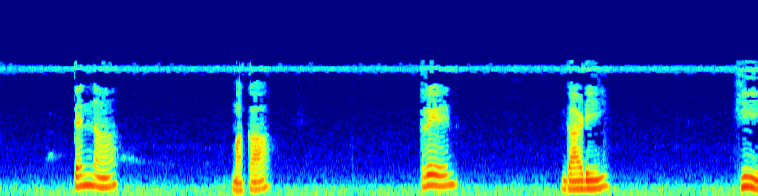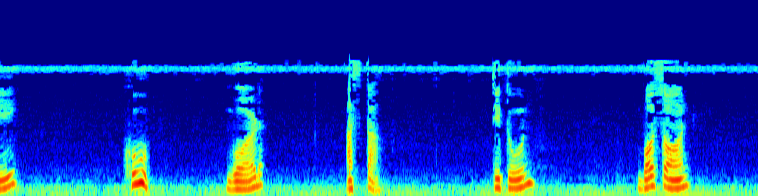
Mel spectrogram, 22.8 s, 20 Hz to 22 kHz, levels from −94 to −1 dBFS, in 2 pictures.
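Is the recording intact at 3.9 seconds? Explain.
No. At 3.9 seconds the speech carries the same damage heard through the whole clip, most likely AAC compression at a very low bitrate, around 16 kbps. With so few bits, the encoder drops everything above 7 kHz and coarsely quantises what remains, so sibilants turn fizzy and vowels warble and smear. A spectrogram shows a hard ceiling at 7 kHz, while the waveform looks unremarkable.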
